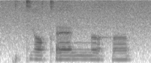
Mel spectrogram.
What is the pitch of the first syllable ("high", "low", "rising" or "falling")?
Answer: high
